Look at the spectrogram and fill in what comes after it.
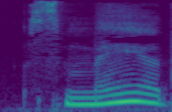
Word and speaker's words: смея: Аз смея да кажа. Учителят го изговори с ударение на смея.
